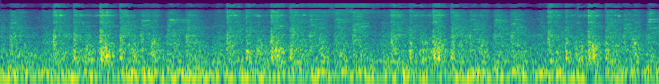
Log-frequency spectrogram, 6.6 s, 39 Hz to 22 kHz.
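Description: An R160A subway train running out along the platform at close range, with a steady low rumble and its wheels clicking over rail joints about twice a second.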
